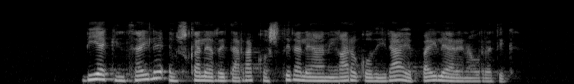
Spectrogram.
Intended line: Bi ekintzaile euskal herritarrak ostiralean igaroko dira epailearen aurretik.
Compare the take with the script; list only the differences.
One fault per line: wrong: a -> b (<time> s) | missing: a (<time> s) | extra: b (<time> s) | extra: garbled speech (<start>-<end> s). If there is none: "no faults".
no faults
